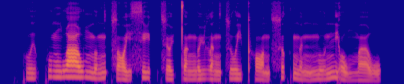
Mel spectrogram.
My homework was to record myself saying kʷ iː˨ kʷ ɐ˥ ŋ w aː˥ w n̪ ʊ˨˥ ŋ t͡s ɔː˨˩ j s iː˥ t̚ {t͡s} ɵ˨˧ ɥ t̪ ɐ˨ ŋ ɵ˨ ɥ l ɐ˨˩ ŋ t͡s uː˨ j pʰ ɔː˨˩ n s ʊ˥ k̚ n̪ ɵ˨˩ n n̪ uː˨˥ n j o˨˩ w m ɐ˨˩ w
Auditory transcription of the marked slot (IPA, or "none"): t͡s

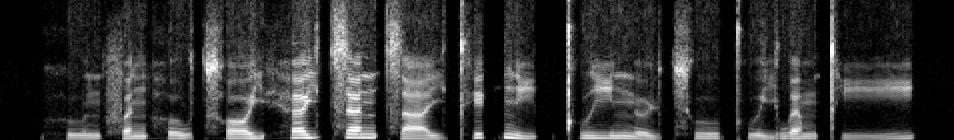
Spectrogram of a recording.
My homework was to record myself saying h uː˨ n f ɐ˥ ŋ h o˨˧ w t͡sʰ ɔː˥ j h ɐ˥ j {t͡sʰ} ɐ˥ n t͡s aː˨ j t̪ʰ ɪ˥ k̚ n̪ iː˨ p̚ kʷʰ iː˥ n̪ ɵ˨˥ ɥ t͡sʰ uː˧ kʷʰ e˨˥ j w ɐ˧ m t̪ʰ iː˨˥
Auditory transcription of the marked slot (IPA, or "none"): t͡s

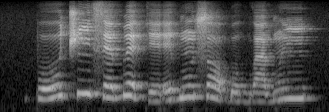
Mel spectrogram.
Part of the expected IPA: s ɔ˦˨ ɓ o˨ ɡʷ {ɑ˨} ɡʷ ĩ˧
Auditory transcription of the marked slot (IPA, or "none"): a˨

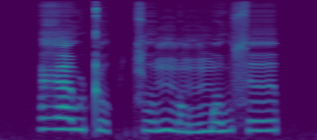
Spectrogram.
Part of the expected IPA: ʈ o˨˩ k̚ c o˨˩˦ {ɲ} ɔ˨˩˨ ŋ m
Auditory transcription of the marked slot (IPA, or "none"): ŋ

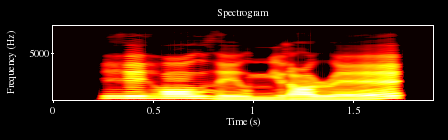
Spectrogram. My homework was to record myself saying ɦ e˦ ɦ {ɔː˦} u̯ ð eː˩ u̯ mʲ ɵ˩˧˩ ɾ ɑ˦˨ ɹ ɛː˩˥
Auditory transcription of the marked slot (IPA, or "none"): ɔː˦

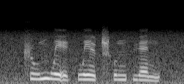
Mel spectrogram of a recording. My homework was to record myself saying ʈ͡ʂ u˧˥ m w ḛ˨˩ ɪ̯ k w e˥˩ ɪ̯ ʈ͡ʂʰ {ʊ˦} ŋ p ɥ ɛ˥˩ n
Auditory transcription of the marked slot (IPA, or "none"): ʊ˥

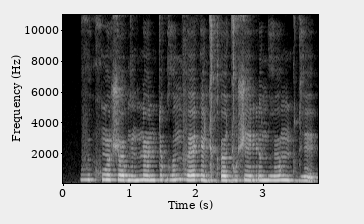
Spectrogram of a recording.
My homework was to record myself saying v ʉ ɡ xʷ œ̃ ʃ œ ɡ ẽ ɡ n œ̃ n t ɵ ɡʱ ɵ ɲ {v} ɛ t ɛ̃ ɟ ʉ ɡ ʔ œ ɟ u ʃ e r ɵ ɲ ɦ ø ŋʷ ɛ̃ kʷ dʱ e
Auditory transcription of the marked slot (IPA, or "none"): v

